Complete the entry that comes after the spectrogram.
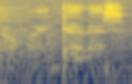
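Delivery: hushed, whispered disbelief; barely audible, imitating a stunned fan; awed whisper. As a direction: whisper it to yourself, starstruck. Awed fan's inner reaction, retold.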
